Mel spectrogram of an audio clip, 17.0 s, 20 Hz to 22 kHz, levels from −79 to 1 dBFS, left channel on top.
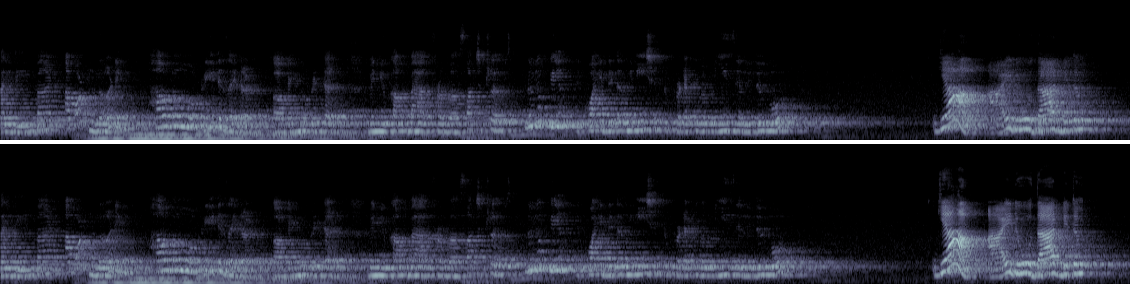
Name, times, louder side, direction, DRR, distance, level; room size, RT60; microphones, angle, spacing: voice 1, 0.0-2.0 2.2-3.8 4.1-11.8 12.2-12.3, equal, 15° left, -7 dB, 2.2 m, -34 dB
sound 1, 1.0-10.4, left 2 dB, 85° left, 0.9 m, -44 dB
voice 2, 14.0-16.3, right 4 dB, 75° right, 6 dB, 0.6 m, -27 dB
10.0 x 10.0 x 3.8 m, 2.9 s
head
